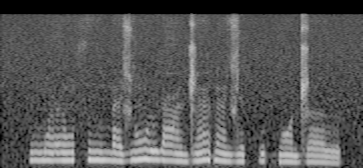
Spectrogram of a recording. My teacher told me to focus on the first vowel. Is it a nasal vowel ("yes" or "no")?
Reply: yes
